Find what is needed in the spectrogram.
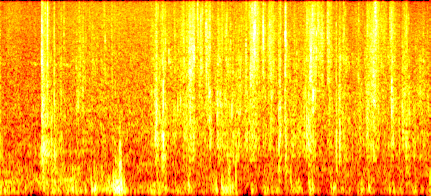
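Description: Wet, soapy cotton clothes rubbed and squeezed by hand in a plastic washbasin, making irregular squelching and slapping strokes, the loudest about a second in.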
